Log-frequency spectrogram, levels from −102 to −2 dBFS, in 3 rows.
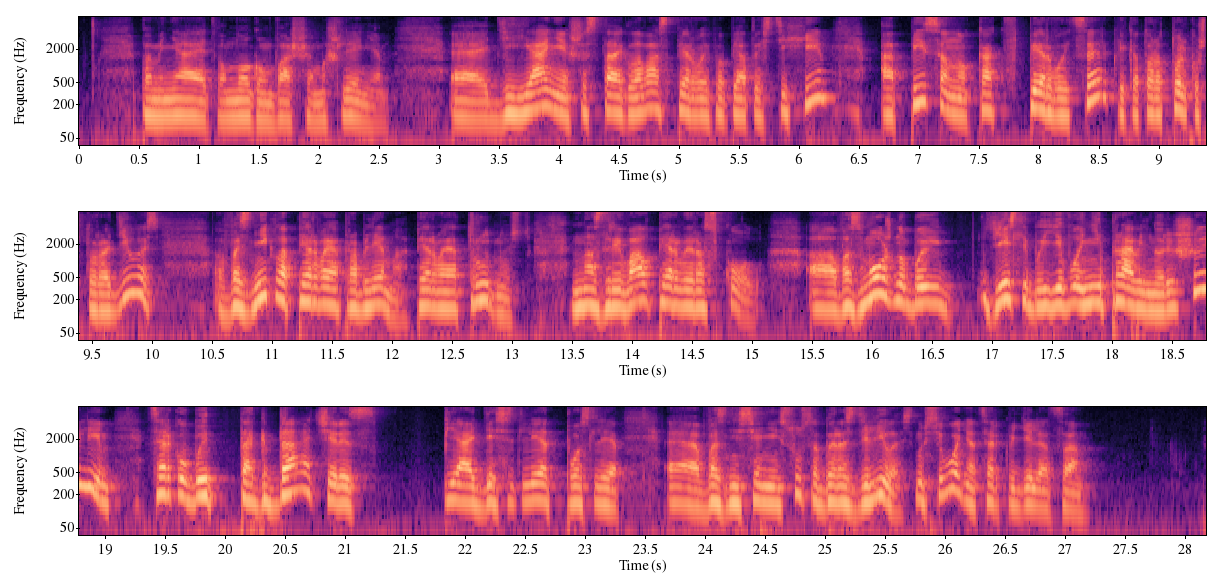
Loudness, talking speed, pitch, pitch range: -23 LUFS, 115 wpm, 145 Hz, 130-170 Hz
